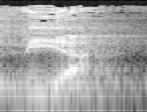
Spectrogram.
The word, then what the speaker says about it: Leah: Hay una mujer de nombre Lea, creo que se pronuncia Lía, L-E-A-H.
